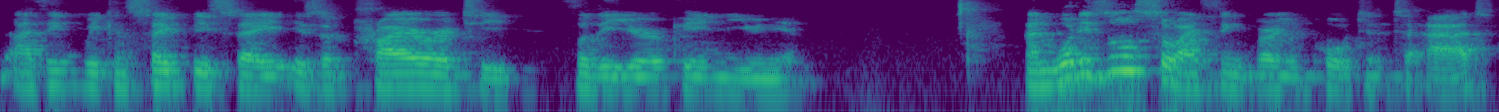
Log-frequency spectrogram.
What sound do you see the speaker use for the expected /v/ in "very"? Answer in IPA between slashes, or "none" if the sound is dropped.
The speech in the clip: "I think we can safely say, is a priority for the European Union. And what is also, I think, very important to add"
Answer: /v/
